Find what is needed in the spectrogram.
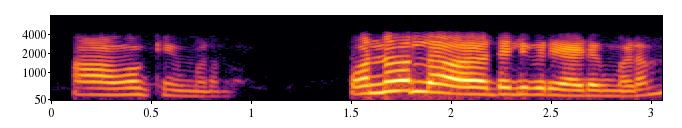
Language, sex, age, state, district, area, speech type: Tamil, female, 30-45, Tamil Nadu, Viluppuram, urban, conversation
